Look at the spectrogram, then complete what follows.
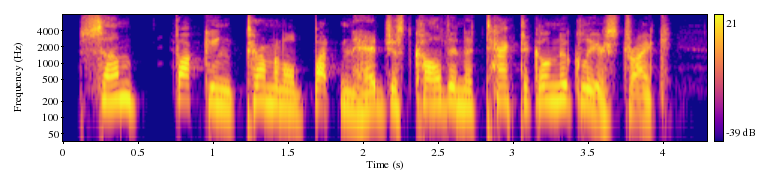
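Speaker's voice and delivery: high-pitched, icy, cold fury held in check. A doctor answers the narrator's question about what happened at Evenfall, with cold restrained rage. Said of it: "There was a cold rage chained in the doctor's voice".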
